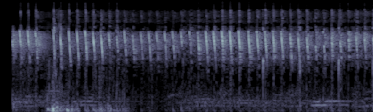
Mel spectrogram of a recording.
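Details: Tame ciblek gunung prinia singing continuously outside its cage in the ngebren style: a rapid, buzzy string of high chirping notes, about three per second, running without pause, with soft low cooing in the background.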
